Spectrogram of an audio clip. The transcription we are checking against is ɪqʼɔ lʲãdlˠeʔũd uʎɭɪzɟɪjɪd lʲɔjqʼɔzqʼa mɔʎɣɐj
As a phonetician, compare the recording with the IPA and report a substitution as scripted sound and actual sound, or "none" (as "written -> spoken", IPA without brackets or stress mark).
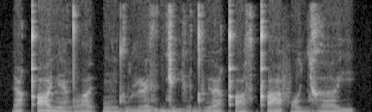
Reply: m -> f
